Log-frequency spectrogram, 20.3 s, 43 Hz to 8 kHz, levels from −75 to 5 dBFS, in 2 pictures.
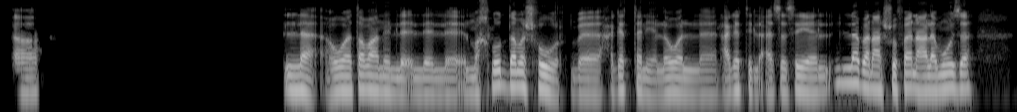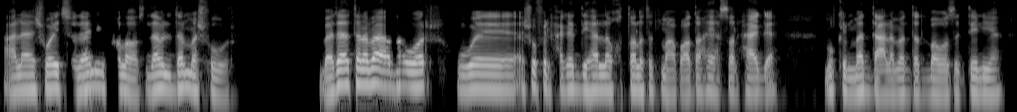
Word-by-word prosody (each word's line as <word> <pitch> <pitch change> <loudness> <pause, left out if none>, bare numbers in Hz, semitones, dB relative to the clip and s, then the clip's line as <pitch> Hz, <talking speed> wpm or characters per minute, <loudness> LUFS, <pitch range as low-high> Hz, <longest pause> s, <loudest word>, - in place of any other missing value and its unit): آه. 110 0 -2 2.4
لأ، 120 -4 +1
هو 115 +2 +2
طبعًا 120 -1 +2
ال 105 -1 -2
ال 105 0 -2
ال 105 0 -3
المخلوط 110 +8 -1
ده 145 0 +3
مشهور 125 -7 +2
بحاجات 105 +3 -3
تانية، 105 -4 -2
اللي 100 +2 -3
هو 110 0 +2
ال 100 -1 -3
الحاجات 105 +3 -3
الأساسية، 110 +2 -1
اللبن 160 +5 0
على - - +5
الشوفان 130 +2 +1
على 120 0 +4
موزة 130 +1 +1 0.5
على 125 +2 +1
شويّة 130 +2 +3
سوداني 130 +2 0
وخلاص 120 -5 -2
ده 125 +2 +3
ده 130 +1 +1
المشهور. 110 -7 -2 0.8
بدأت 155 +9 +4
أنا 160 -1 +7
بقى 165 -1 +7
أدور 145 +1 0
وأشوف 125 +2 0
الحاجات 125 +1 -2
دي 120 -1 -1
هل 125 0 +3
لو 120 - +2
اختلطت 120 0 -3
مع 105 -2 -1
بعضها 105 +2 -3
هيحصل 110 -1 -3
حاجة، 110 -1 0 0.4
ممكن 125 - -3
مادة 110 -1 +1
على 100 +1 +2
مادة 105 0 -3
تبوظ 100 0 -3
الدنيا 105 +1 -3
115 Hz, 145 wpm, -24 LUFS, 105-130 Hz, 2.4 s, أنا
